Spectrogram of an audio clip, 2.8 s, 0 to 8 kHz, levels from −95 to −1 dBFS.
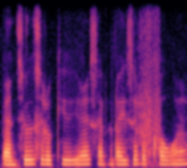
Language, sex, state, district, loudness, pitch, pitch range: Hindi, female, Bihar, West Champaran, -19 LUFS, 200 Hz, 195-205 Hz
